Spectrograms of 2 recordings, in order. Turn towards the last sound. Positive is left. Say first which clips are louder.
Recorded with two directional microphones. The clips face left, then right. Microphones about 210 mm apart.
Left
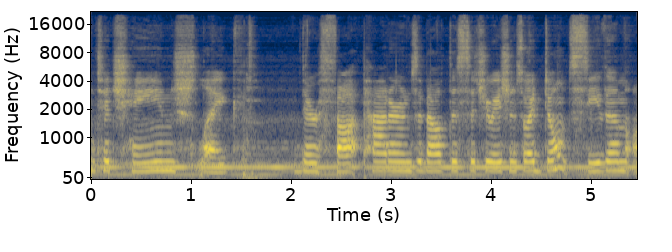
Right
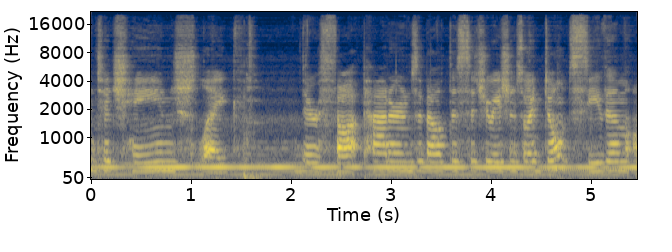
# left 6 dB
turn(degrees=45)  # may be behind; listen again after turning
